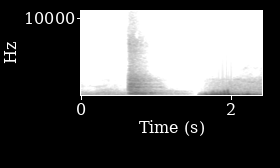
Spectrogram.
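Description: A brief sharp noise about half a second in that dies away within half a second, then, after a moment of dead silence, a steady low outdoor rumble.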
